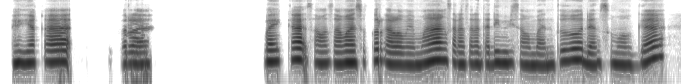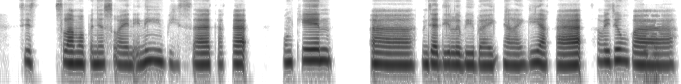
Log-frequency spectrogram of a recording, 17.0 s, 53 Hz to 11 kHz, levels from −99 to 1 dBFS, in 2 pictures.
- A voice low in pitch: No, high, 200 Hz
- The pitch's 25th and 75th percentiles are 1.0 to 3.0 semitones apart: Yes, narrow, 2.6 semitones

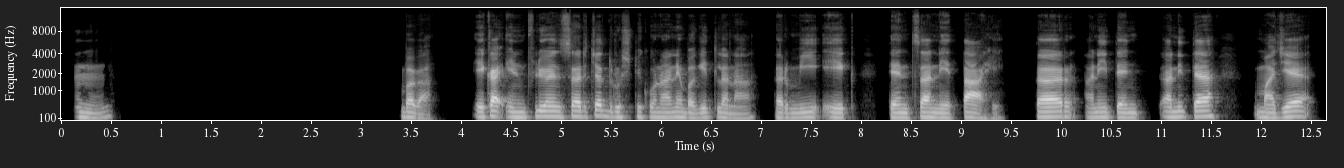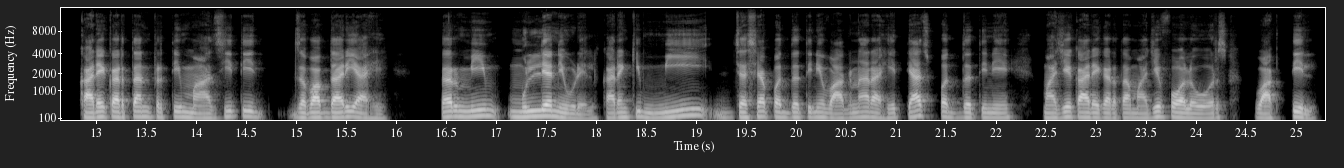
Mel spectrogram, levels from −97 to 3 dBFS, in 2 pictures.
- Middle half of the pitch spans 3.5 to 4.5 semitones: No, narrow, 2.6 semitones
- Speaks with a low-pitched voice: Yes, low, 120 Hz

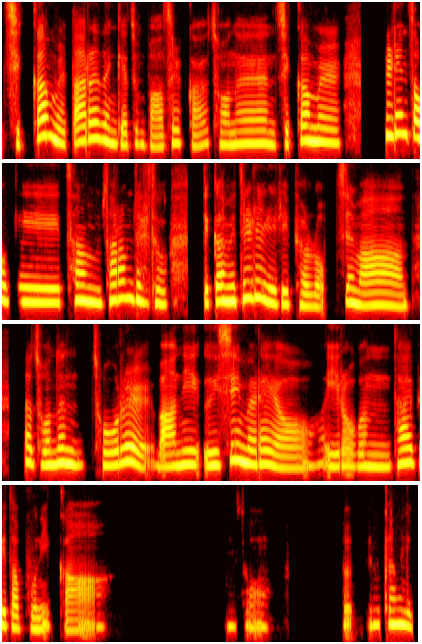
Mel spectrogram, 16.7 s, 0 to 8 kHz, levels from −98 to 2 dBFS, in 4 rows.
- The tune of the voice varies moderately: Yes, average, 3.8 semitones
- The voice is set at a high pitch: Yes, high, 220 Hz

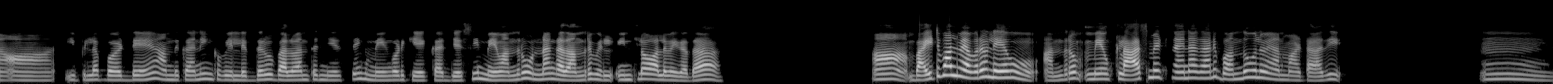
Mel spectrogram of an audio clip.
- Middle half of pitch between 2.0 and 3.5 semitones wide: No, average, 3.9 semitones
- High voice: Yes, high, 220 Hz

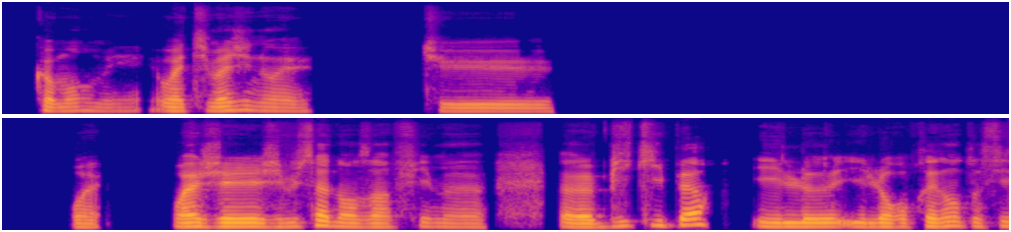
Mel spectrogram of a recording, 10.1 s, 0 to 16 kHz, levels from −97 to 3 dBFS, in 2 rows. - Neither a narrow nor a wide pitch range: No, narrow, 1.6 semitones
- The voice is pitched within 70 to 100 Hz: No, low, 125 Hz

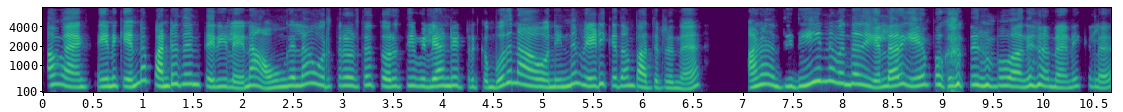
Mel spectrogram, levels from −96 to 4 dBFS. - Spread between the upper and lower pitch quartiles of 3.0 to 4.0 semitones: Yes, average, 3.4 semitones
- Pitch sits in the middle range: No, very high, 275 Hz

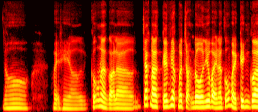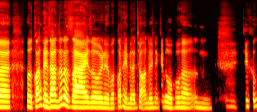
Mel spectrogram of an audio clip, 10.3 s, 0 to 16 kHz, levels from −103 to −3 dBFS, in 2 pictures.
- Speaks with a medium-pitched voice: Yes, medium, 165 Hz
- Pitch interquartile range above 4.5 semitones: No, average, 4.2 semitones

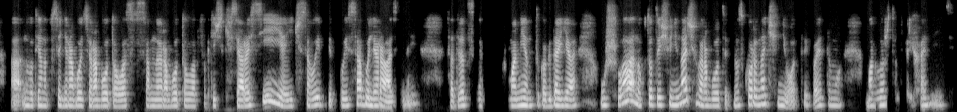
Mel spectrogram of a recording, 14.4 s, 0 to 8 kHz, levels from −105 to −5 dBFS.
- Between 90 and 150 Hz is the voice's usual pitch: No, medium, 185 Hz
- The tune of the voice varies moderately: No, narrow, 2.2 semitones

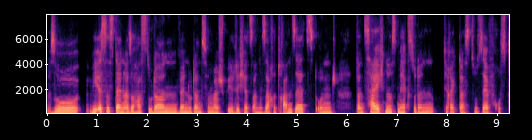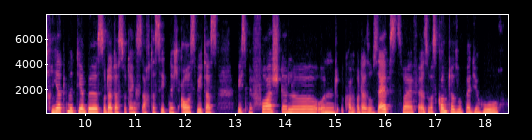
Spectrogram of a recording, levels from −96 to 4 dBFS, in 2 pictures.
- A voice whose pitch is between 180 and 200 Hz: Yes, high, 190 Hz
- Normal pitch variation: Yes, average, 3.0 semitones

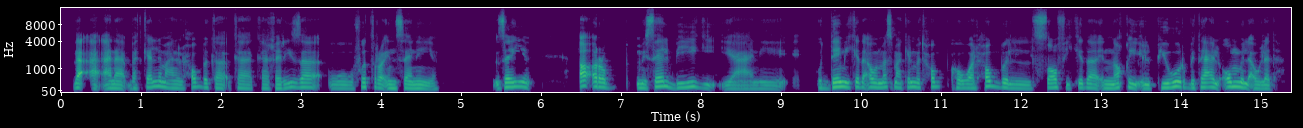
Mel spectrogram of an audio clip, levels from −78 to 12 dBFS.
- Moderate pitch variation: Yes, average, 4.7 semitones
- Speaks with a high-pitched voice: No, low, 135 Hz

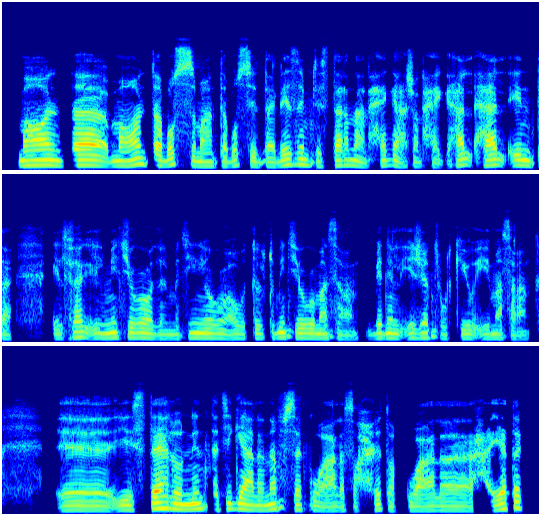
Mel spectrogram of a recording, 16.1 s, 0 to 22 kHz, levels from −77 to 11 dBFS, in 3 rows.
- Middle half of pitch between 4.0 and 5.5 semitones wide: No, average, 3.6 semitones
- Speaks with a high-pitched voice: No, low, 110 Hz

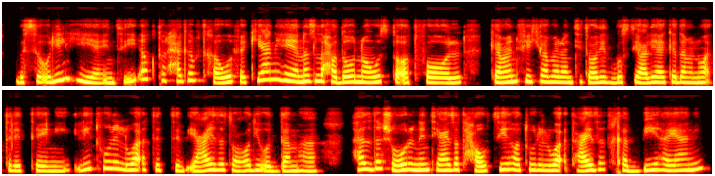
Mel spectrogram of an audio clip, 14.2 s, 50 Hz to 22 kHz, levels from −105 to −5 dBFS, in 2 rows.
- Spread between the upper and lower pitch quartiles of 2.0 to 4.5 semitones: Yes, narrow, 2.6 semitones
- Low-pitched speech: No, very high, 250 Hz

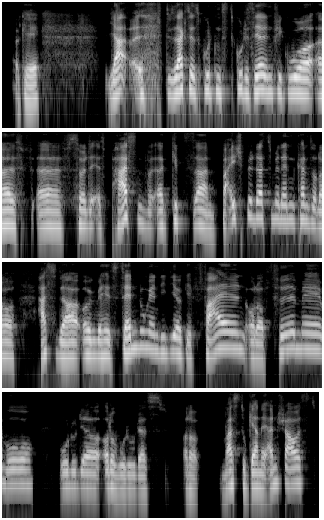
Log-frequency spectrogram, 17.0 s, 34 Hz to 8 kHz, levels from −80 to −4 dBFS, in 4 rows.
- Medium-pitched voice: Yes, medium, 145 Hz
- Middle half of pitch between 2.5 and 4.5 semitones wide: No, average, 4.9 semitones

